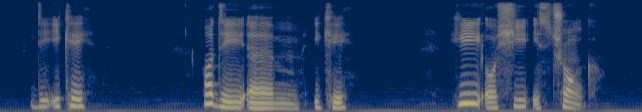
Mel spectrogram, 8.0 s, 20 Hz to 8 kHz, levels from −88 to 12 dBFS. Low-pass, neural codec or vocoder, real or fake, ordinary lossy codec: 7.2 kHz; none; real; none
